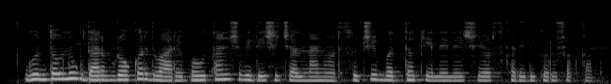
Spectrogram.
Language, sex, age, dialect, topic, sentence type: Marathi, female, 25-30, Northern Konkan, banking, statement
